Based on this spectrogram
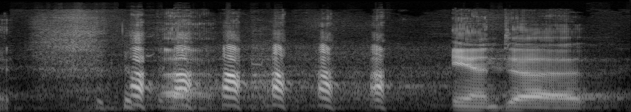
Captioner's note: audience laughing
